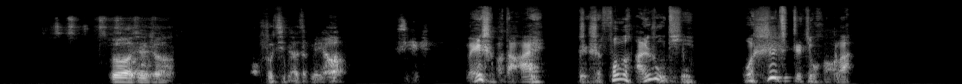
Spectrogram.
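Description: A middle-aged man speaks calmly and confidently close by.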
